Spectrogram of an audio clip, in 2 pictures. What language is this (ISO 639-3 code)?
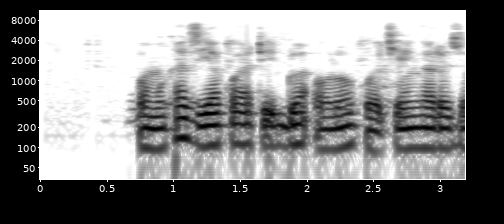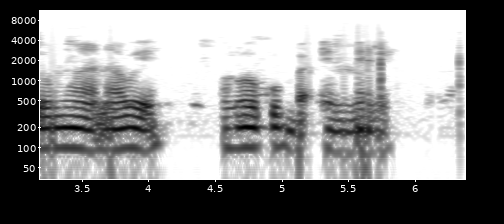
lug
